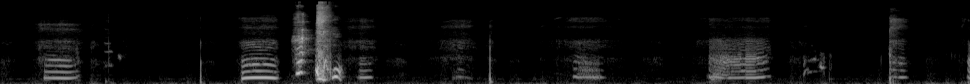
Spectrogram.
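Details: Baby sneezing: several short, high-pitched infant sneezes with brief voiced sounds between them in a quiet room.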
